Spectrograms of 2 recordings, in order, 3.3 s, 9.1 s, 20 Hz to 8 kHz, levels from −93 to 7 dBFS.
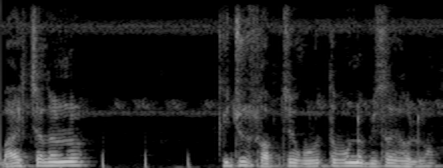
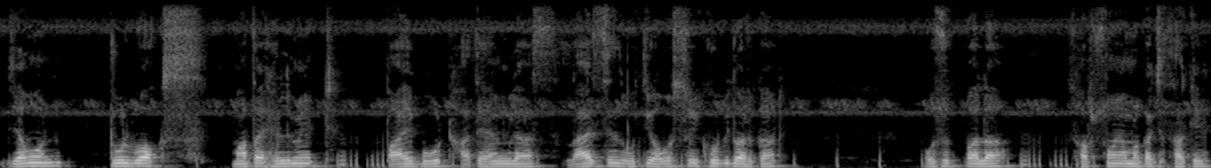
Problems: constant background noise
